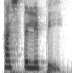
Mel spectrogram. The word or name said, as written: हस्त-लिपि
